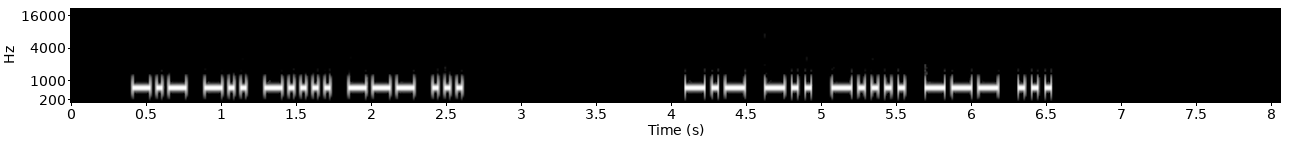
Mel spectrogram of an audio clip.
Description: Morse code, heard as a keyed tone, about 28 wpm, 700 Hz. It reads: KD6OS KD6OS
